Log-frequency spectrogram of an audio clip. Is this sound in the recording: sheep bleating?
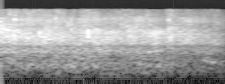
no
